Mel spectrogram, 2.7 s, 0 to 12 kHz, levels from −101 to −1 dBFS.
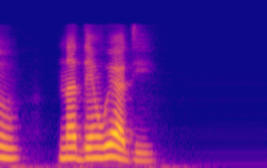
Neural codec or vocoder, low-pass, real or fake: codec, 16 kHz, about 1 kbps, DyCAST, with the encoder's durations; 7.2 kHz; fake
